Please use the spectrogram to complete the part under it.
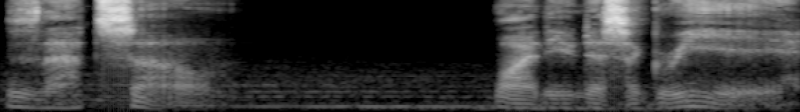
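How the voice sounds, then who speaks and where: A man's voice: a bass voice, takes it slowly, gravelly, bright, forceful tone, slight background noise, full character voice. A man voicing a young fledgling vampire in a video game, terse, inquisitive and a little impatient. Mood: curious. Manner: terse, probing questioner. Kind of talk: role-played video game dialogue.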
